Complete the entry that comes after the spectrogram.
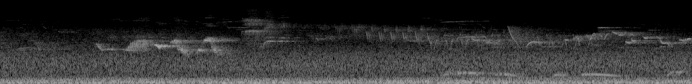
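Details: Common blackbird singing on a morning, 1 June 2020, at the close of a garden feeder session: short fluted warbling phrases with higher twittering notes, soft lower notes later, over a steady low rumble of background noise.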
